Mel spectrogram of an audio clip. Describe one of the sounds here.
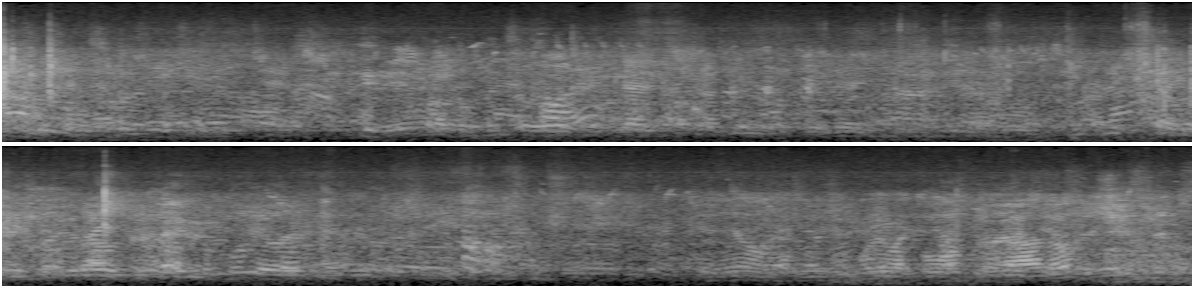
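Men talk close by, outdoors.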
